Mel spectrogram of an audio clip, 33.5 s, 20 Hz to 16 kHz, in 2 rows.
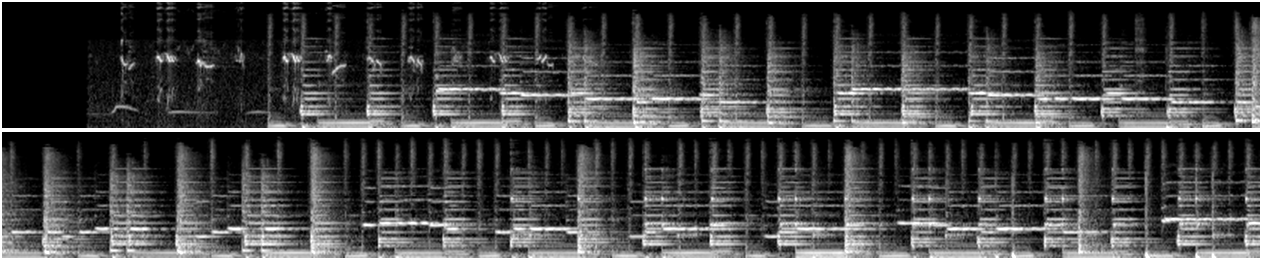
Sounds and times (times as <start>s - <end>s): Bird: 1.2s - 8.0s.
